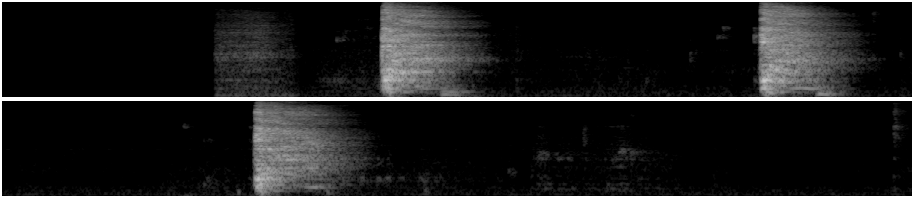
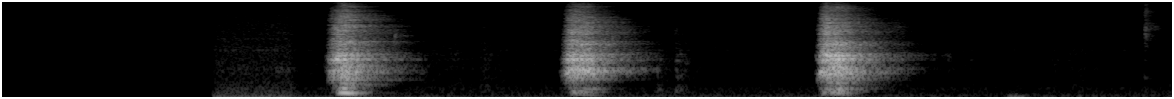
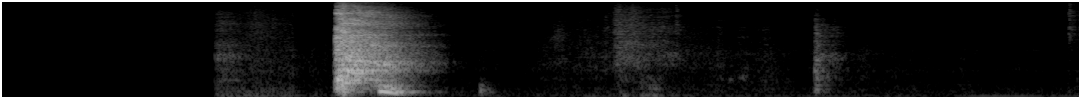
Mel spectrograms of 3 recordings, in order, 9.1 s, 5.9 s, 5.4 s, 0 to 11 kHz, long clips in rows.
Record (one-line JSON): {"three_cough_length": "9.1 s", "three_cough_amplitude": 25210, "three_cough_signal_mean_std_ratio": 0.23, "exhalation_length": "5.9 s", "exhalation_amplitude": 15463, "exhalation_signal_mean_std_ratio": 0.26, "cough_length": "5.4 s", "cough_amplitude": 19079, "cough_signal_mean_std_ratio": 0.21, "survey_phase": "beta (2021-08-13 to 2022-03-07)", "age": "45-64", "gender": "Male", "wearing_mask": "No", "symptom_cough_any": true, "symptom_fatigue": true, "symptom_onset": "3 days", "smoker_status": "Never smoked", "respiratory_condition_asthma": false, "respiratory_condition_other": false, "recruitment_source": "Test and Trace", "submission_delay": "2 days", "covid_test_result": "Positive", "covid_test_method": "ePCR"}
